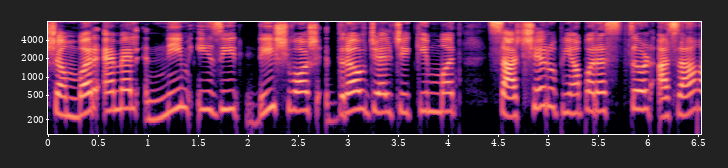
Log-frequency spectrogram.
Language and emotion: Goan Konkani, neutral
